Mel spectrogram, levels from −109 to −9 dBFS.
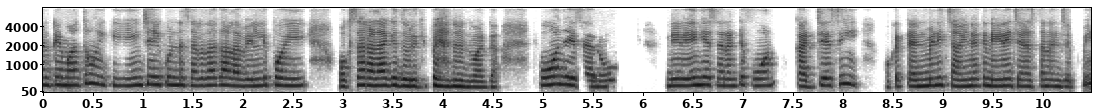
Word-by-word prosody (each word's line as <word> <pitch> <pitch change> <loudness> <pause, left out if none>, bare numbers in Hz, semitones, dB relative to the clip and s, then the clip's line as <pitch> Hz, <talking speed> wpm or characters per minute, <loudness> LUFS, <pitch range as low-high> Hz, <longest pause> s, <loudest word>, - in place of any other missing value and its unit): అంటే 275 +1 0
మాత్రం 270 +5 0
ఇక 270 - -17 0.2
ఏం 265 - +1
చేయకుండా 285 -2 +1
సరదాగా 260 +2 0
అలా 250 -1 +1
వెళ్ళిపోయి, 255 +1 0 0.4
ఒకసారి 265 +4 +2
అలాగే 255 +1 +4
దొరికిపోయాననమాట. 225 -3 +2 0.5
ఫోను 290 +2 +4
చేశారు. 220 -5 -1 0.6
నేనేంచేశానంటే, 250 +1 +1
ఫోను 255 +1 -1 0.2
కట్ 215 -3 +2
చేసి, 260 +5 +1 0.4
"ఒక - - -17
10 225 0 +2
మినిట్స్ 265 -1 0
అయినాక 240 +3 -1
నేనే 240 +1 +2
చేస్తాను" 230 +1 -3
అని 220 - -2
చెప్పి, 265 +9 -5
255 Hz, 145 wpm, -24 LUFS, 230-270 Hz, 0.6 s, అలాగే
